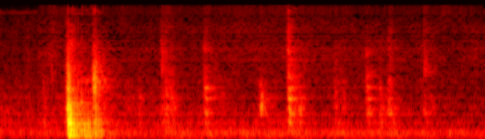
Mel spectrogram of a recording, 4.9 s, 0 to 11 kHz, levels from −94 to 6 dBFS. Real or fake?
fake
